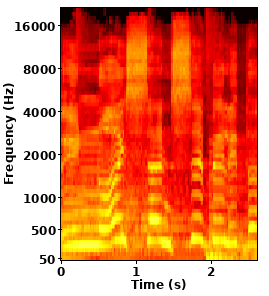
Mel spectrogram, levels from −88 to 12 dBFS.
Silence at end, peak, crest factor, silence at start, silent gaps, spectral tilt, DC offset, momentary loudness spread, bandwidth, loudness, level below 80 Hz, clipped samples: 0 s; 0 dBFS; 12 dB; 0 s; none; -3.5 dB/octave; under 0.1%; 5 LU; 20 kHz; -11 LUFS; -28 dBFS; under 0.1%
